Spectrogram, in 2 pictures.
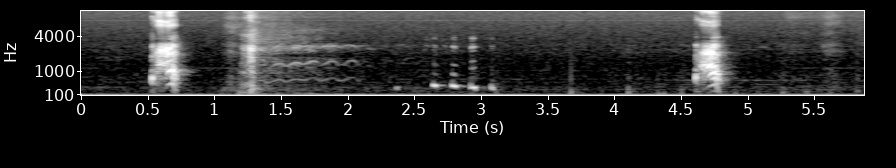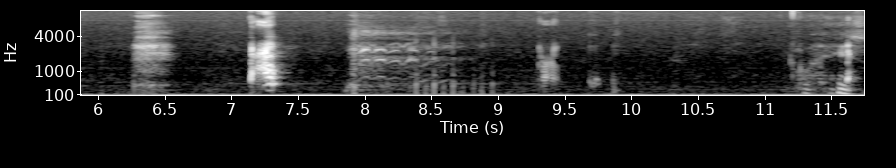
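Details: Hiccups in a 6-day-old baby boy after a feed: brief, sharp, repeated bursts at irregular intervals, about 15 a minute, with a steady hum and quiet talk behind.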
